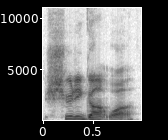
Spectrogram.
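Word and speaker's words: Ncuti Gatwa: His name is pronounced Shooty Gatwa.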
